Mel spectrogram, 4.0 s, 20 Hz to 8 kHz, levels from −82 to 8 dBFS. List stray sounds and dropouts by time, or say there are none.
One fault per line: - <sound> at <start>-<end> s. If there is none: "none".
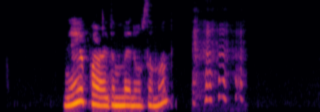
- laugh at 2.4-3.1 s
